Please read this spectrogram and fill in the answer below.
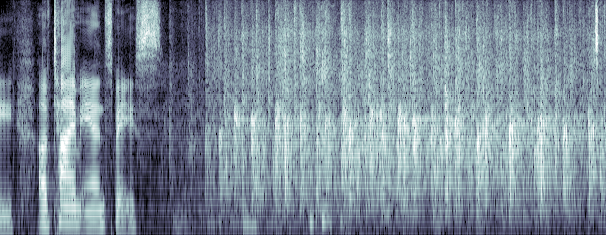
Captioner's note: applause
